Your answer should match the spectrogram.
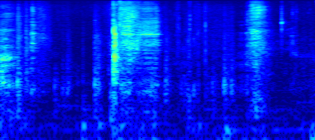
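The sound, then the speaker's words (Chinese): A chair being shifted: a few scraping, rustling bursts with low thumps and creaks, moderately loud, with no one talking. “正好我挪一下椅子。”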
